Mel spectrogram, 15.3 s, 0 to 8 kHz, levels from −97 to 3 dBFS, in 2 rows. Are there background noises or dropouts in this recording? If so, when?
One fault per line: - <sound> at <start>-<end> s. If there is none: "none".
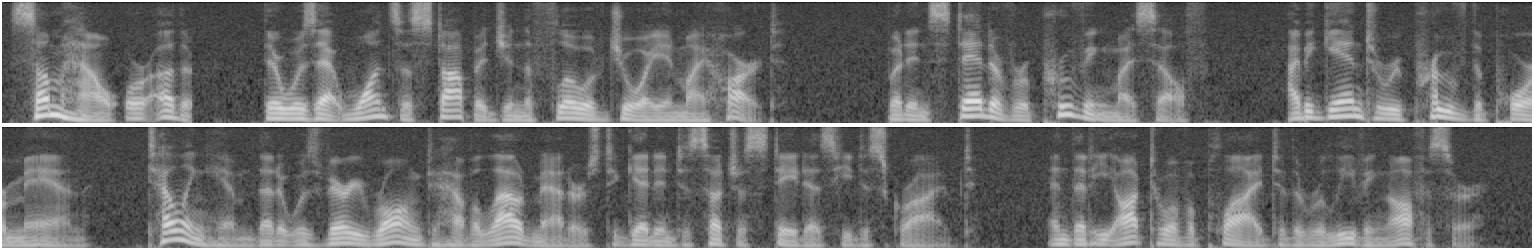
- dropout at 0.9-1.1 s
